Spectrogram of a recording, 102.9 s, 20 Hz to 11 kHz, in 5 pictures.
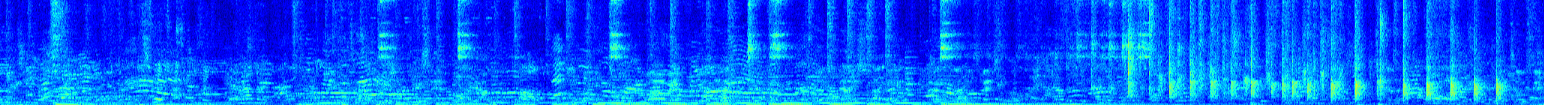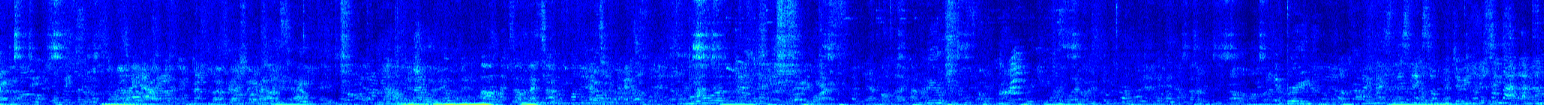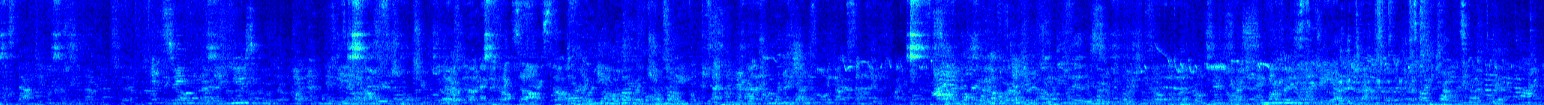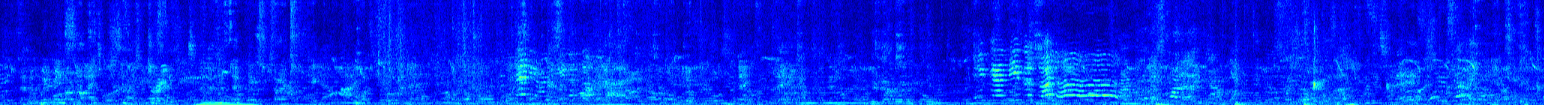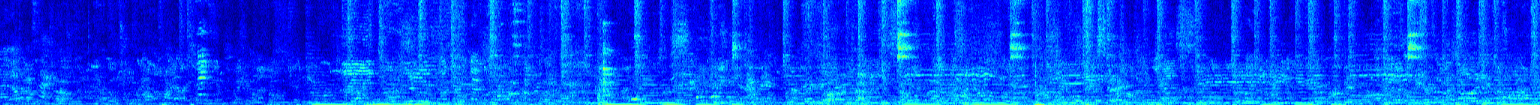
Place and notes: Post Office, Weaverthorpe, Malton, UK - platinum jubilee celebrations in a village hall ...
platinum jubilee celebrations in a village hall ... weaverthorpe ... binaural dummy head with luhd in ear mics to zoom h5 ... displays refreshments ... a ukulele band ...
